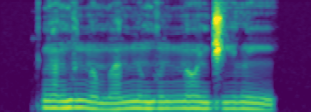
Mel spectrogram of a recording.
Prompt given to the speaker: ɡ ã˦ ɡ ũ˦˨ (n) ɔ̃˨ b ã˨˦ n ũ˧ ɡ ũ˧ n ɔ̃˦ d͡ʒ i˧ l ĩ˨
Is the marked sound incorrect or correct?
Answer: correct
